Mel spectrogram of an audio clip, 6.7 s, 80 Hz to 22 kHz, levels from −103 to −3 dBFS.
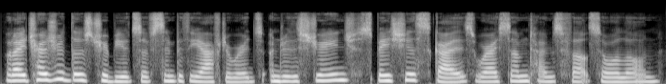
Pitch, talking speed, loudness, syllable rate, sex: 235 Hz, 170 wpm, -17 LUFS, 5.7 syllables/s, female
